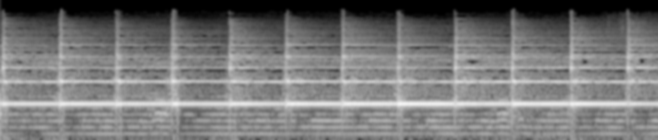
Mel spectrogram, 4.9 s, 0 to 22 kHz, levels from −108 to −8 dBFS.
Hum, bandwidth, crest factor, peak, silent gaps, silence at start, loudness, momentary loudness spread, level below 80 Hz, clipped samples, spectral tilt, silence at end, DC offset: none; 13 kHz; 14 dB; -2 dBFS; none; 0 s; -14 LUFS; 3 LU; -58 dBFS; under 0.1%; 1 dB/octave; 0 s; under 0.1%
